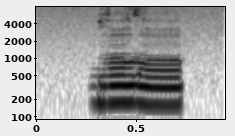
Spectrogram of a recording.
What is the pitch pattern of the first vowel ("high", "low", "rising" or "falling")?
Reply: high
